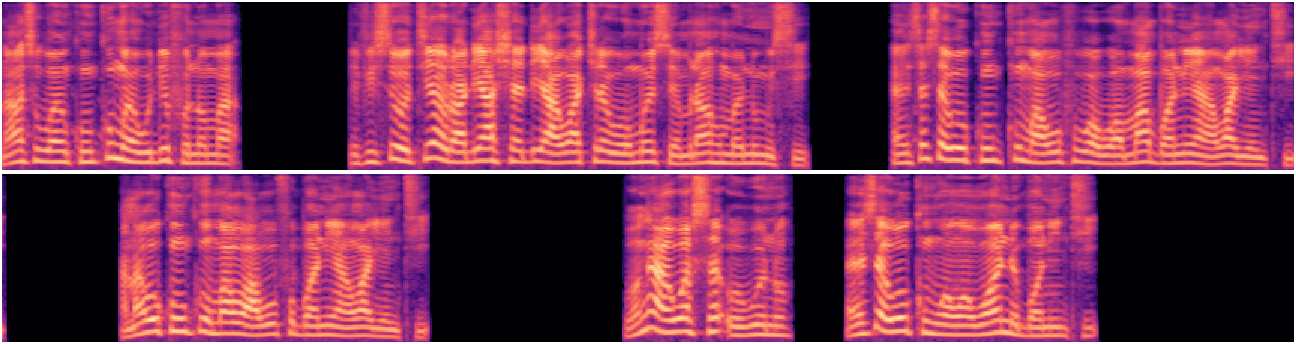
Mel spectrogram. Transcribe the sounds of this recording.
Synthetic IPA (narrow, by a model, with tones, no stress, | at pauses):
nã˨˦n˦sʊ˨wɔ̃˨ŋ˨kʰũ˨ŋkũ˦m˨æ˨wʊ˨dɪ˦fʊ˨nʊ̃˦mã˦ | ne˨fi˨sɛ˦o˨tʰi˦a˦˨wu˨a˨dɪ˦a˦ɕɛ˦dɪ˦a˨wɔ˦a˦t͡ɕʰɪ˦ɾɛ˦˨wɔ˨˦mɔ̃˦æ˦sẽ˨mĩ˨nã˦ɦʊ̃˦mã˦nũ˦mũ˨sḛ˨ | ɛ˨n̩˨sɛ˦sɛ˦˨wo˦kʰũ˦ŋkʰũ˦ma˨wʊ˦fʊ˦wɔ˨wɔ̃˨m˦mã˦bɔ̃˨nɪ̃˦a˨wɔ˦a˦jɛ˨n̩˨tʰi˦ | a˨nã˨˦wɔ˦kʰũ˦ŋkʰũ˦mː˦ã˦wɔ˨a˨wʊ˦fʊ˦bɔ̃˨nɪ̃˦a˨wɔ˦a˦jɛ˨n̩˨tʰi˦ | wɔ˨nã˦˨wɔ˦sɛ˦ʔo˨wo˦nʊ̃˦ | ɛ˨ss̬ɛ˦˨wo˦kʰũ˦mwɔ̃˨wɔ̃˨wɔ̃˦nːɪ̃˨bɔ̃˨nɪ̃˦n̩˦tʰi˦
